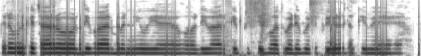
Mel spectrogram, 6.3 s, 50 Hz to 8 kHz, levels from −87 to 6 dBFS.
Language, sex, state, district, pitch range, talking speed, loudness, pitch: Hindi, female, Rajasthan, Bikaner, 220-230 Hz, 180 wpm, -17 LUFS, 225 Hz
